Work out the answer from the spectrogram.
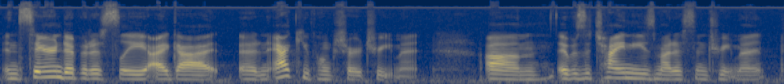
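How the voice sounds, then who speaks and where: A woman's voice: on the low side, normal speed, a bit bright, clean tone. An American woman hosting an informal educational show, presenting as an acupuncturist.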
